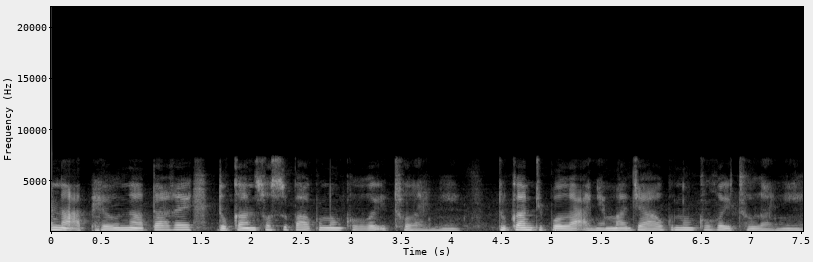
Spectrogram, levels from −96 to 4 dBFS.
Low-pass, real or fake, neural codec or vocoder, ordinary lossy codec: 7.2 kHz; fake; codec, 44.1 kHz, 7.8 kbps, Pupu-Codec; none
